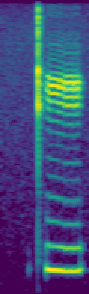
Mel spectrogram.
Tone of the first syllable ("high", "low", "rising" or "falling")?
high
